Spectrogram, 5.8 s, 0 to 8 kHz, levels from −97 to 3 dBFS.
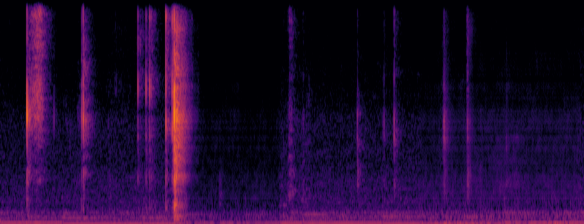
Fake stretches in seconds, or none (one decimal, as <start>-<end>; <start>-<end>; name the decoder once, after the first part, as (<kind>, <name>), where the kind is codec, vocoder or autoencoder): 1.8-2.8 (vocoder, Vocos); 4.2-5.8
